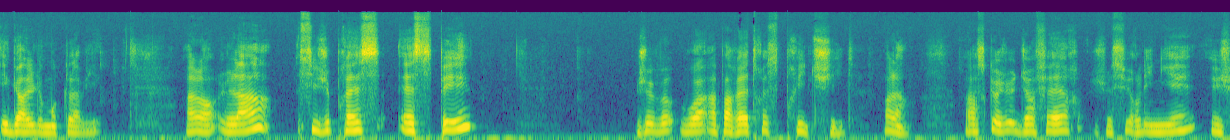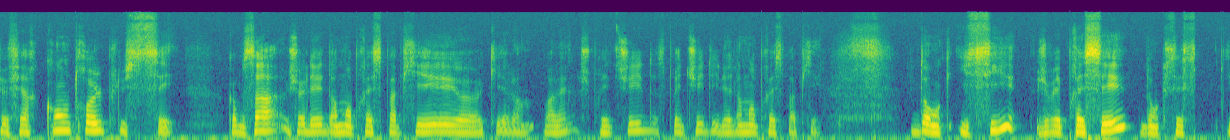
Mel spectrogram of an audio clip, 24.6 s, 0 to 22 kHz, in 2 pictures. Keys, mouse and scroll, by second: 0.0 Menu, 4.1-4.6 typing, 8.0 click, 10.7 click, 13.9 ctrl+c, 17.4 click, 19.8-24.6 drag.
